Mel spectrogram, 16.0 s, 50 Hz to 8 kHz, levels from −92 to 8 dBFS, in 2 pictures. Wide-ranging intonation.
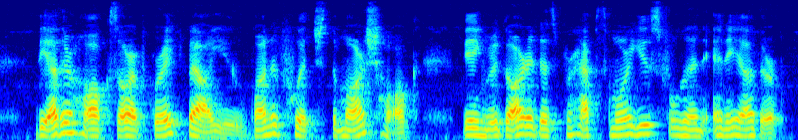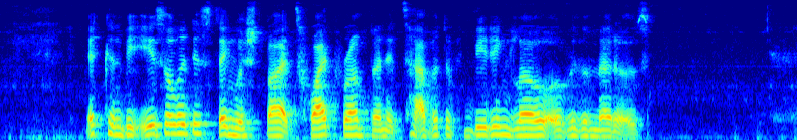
No: average, 3.4 semitones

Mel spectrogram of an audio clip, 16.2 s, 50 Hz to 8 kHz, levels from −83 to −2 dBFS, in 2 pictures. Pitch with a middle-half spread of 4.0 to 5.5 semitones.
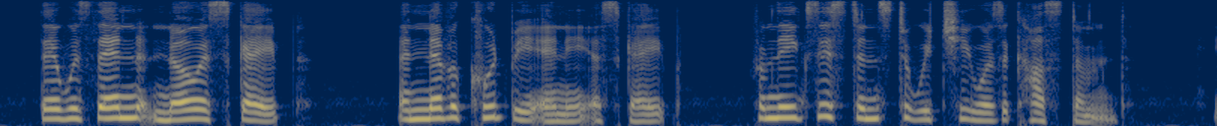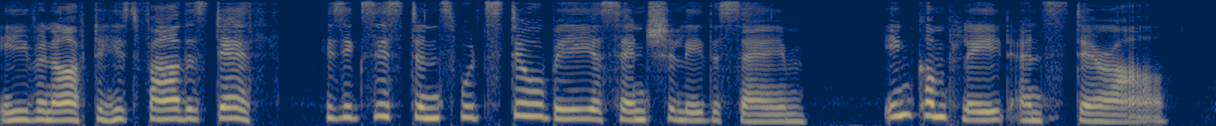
Yes: average, 4.6 semitones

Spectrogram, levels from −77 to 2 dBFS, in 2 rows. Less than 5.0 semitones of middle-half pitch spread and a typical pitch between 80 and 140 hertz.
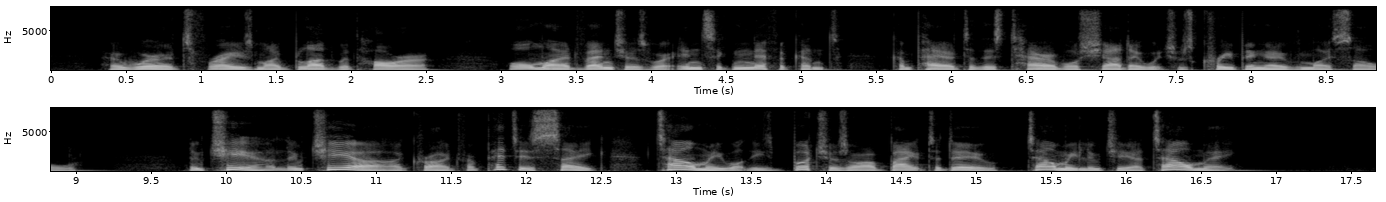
No: wide, 5.5 semitones; low, 135 Hz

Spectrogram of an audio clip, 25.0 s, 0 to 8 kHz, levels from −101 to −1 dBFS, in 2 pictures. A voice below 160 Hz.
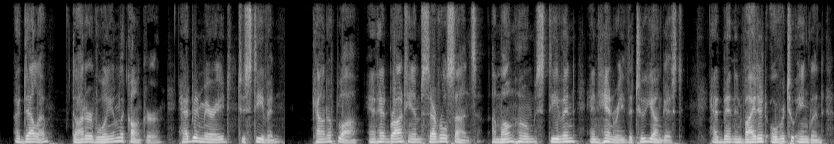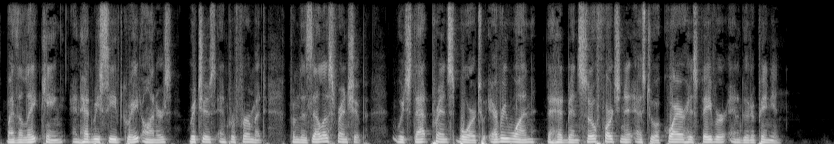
Yes: medium, 140 Hz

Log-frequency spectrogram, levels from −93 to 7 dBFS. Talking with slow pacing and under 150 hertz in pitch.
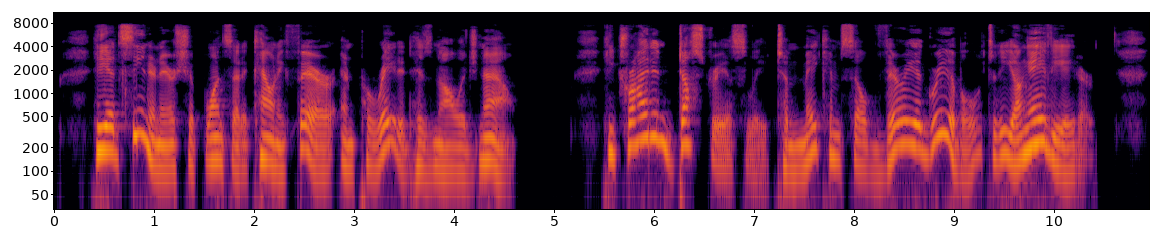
No: average, 150 wpm; medium, 140 Hz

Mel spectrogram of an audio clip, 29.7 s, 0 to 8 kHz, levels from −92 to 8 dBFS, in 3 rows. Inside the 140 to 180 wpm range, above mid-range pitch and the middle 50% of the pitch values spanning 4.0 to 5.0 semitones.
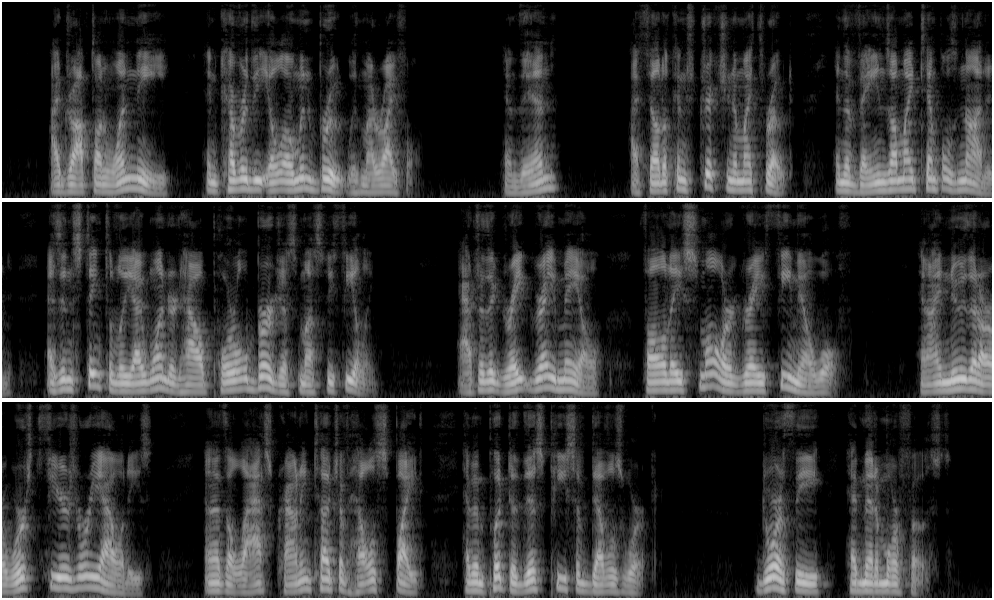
No: average, 165 wpm; low, 125 Hz; average, 4.7 semitones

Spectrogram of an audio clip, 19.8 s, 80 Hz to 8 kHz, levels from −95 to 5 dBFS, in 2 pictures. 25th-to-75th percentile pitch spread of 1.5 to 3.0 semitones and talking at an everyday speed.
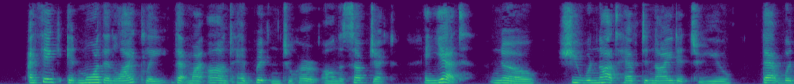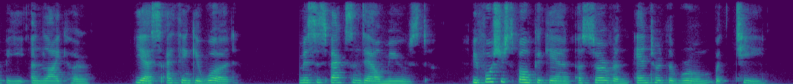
Yes: average, 2.7 semitones; average, 155 wpm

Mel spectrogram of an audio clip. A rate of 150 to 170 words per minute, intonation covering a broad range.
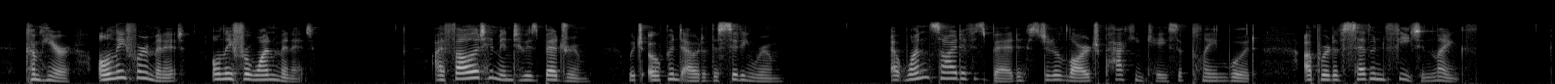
Yes: average, 165 wpm; wide, 6.6 semitones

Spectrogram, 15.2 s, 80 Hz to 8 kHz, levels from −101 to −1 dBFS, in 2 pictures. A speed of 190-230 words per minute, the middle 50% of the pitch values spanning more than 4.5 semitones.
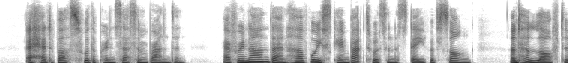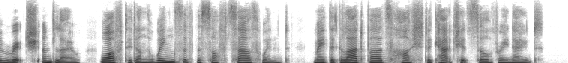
No: average, 195 wpm; average, 3.6 semitones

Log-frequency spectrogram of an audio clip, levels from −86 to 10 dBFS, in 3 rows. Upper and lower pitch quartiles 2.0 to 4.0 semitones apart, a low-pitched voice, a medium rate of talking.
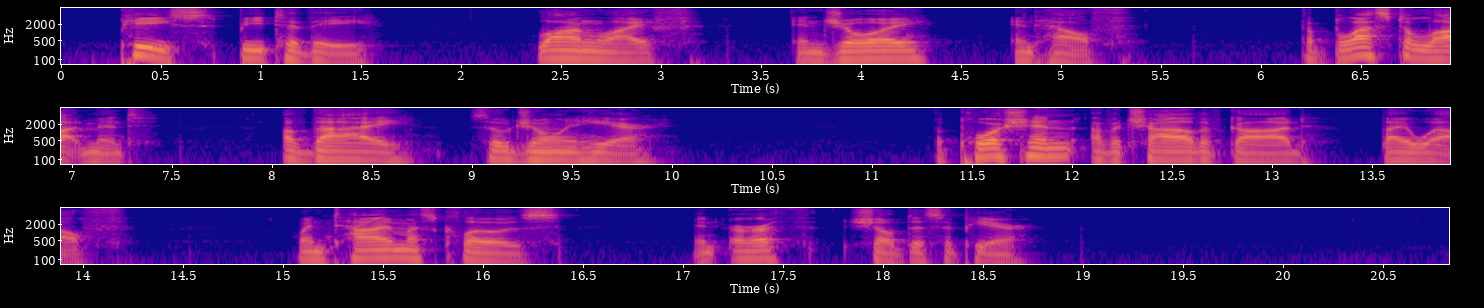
No: average, 3.0 semitones; low, 100 Hz; slow, 100 wpm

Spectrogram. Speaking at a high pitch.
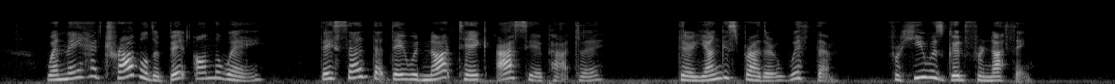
Yes: high, 225 Hz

